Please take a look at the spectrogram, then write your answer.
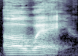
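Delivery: "Away" as a-WAY, second syllable loud; overemphasized end stress. Shown as a demonstration. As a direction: punch the WAY in "Away". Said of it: "overemphasize some of these stresses".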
